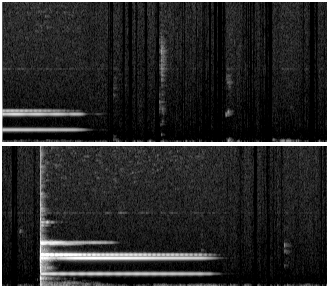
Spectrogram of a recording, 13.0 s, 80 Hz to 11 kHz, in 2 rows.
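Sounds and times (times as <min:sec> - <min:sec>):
bell ringing with high tone: 0:07.3 - 0:10.7.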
